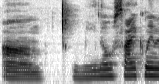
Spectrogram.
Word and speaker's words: Minocycline: Minocycline is how I pronounce it, the one that's MINO cycling.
